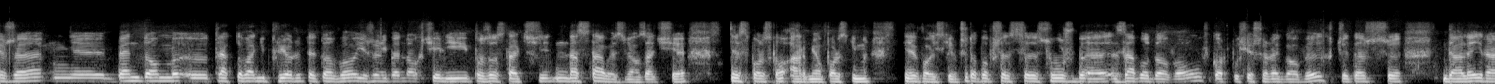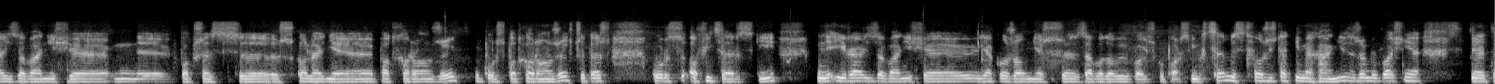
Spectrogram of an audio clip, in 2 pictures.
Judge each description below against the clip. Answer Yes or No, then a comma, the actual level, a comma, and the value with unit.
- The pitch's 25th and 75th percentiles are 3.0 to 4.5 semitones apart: No, narrow, 2.6 semitones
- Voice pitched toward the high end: No, medium, 140 Hz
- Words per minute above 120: No, slow, 110 wpm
